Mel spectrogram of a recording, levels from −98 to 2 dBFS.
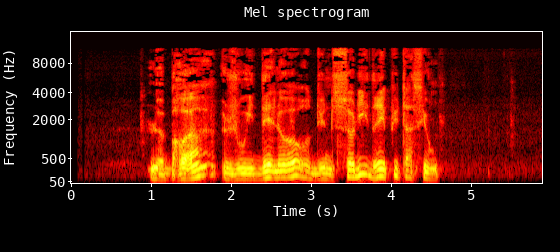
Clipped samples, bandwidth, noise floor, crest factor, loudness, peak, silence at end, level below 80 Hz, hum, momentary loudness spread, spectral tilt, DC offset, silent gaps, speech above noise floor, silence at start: under 0.1%; 11.5 kHz; -68 dBFS; 20 dB; -24 LUFS; -6 dBFS; 1.3 s; -60 dBFS; none; 9 LU; -5 dB/octave; under 0.1%; none; 44 dB; 0.95 s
